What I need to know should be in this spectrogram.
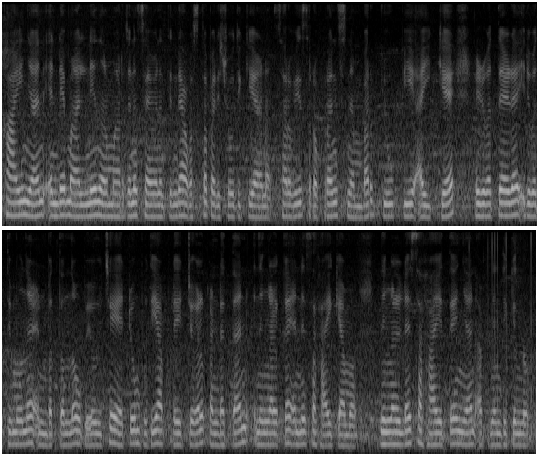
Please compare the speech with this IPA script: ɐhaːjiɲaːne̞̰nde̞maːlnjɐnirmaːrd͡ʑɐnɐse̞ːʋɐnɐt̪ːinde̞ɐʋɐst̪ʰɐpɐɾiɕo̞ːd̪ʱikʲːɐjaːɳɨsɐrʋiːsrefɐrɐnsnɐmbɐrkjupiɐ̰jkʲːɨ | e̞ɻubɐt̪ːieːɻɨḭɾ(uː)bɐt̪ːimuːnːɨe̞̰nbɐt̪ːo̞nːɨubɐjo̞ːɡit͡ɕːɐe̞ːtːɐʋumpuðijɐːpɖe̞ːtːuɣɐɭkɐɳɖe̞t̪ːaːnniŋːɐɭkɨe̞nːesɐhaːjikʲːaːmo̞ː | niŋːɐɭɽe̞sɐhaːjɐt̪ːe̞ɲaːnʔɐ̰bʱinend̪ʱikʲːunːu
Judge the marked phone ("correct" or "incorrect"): incorrect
